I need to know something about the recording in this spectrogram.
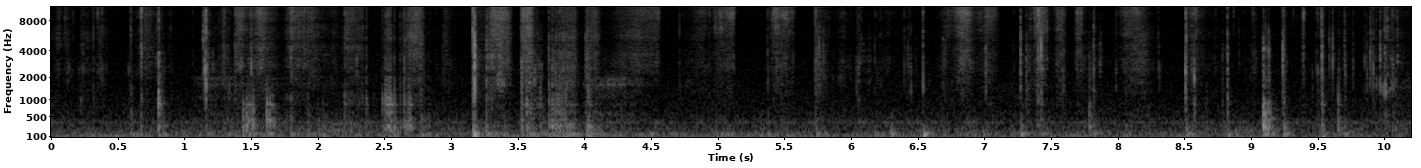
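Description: Hands rub and smooth paper against a surface.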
